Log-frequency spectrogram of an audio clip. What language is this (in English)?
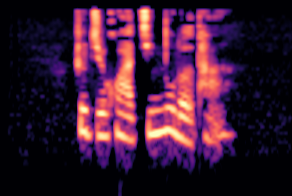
Chinese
